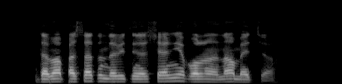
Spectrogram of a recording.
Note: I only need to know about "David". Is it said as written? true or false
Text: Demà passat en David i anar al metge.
true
